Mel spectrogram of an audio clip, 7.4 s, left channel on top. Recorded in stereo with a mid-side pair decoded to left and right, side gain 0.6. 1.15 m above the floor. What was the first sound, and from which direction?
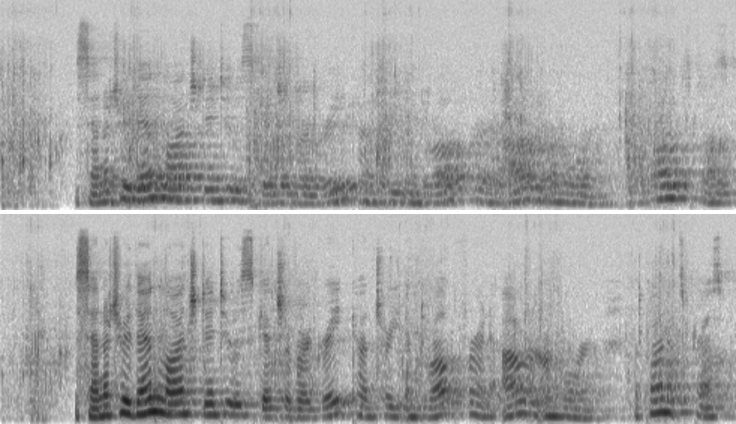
A woman speaking, 65° right.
